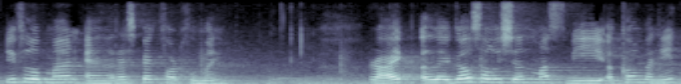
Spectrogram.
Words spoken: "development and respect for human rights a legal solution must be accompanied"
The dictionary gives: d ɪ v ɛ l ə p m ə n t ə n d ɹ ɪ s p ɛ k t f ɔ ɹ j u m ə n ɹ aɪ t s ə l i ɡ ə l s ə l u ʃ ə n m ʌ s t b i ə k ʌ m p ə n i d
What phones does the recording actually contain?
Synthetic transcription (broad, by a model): d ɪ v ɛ l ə p m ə n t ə n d ɹ ɪ s p ɛ k t f ɔ ɹ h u m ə n ɹ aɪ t ə l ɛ ɡ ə l s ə l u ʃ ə n m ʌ s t b i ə k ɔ m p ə n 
